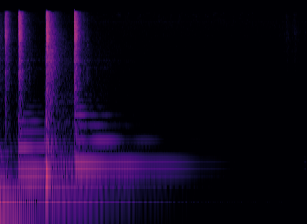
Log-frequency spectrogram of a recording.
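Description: Electric keyboard chords are struck hard and ring out slowly.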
